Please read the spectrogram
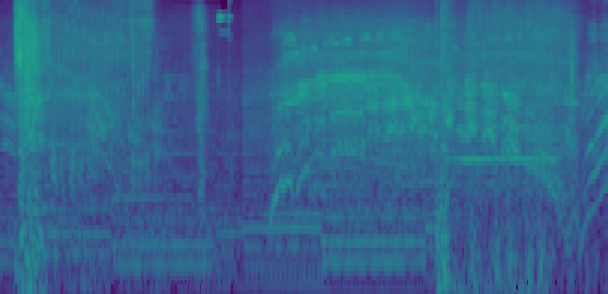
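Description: Animated-show soundtrack: dramatic music under sound effects, with a loud crash just after the start and another sharp hit about three seconds in, then sweeping whooshes.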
